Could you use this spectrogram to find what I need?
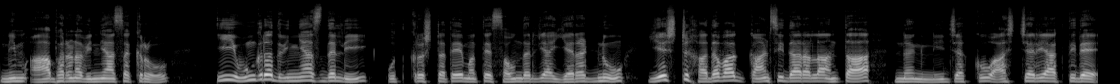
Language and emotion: Kannada, surprised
